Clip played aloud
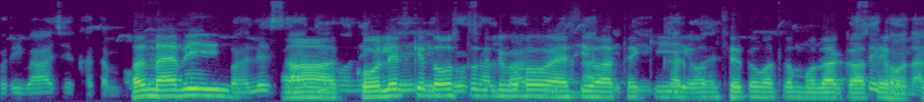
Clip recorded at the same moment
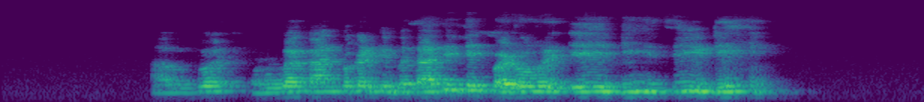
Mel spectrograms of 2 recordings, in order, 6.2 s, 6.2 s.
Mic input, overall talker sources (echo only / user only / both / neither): user only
